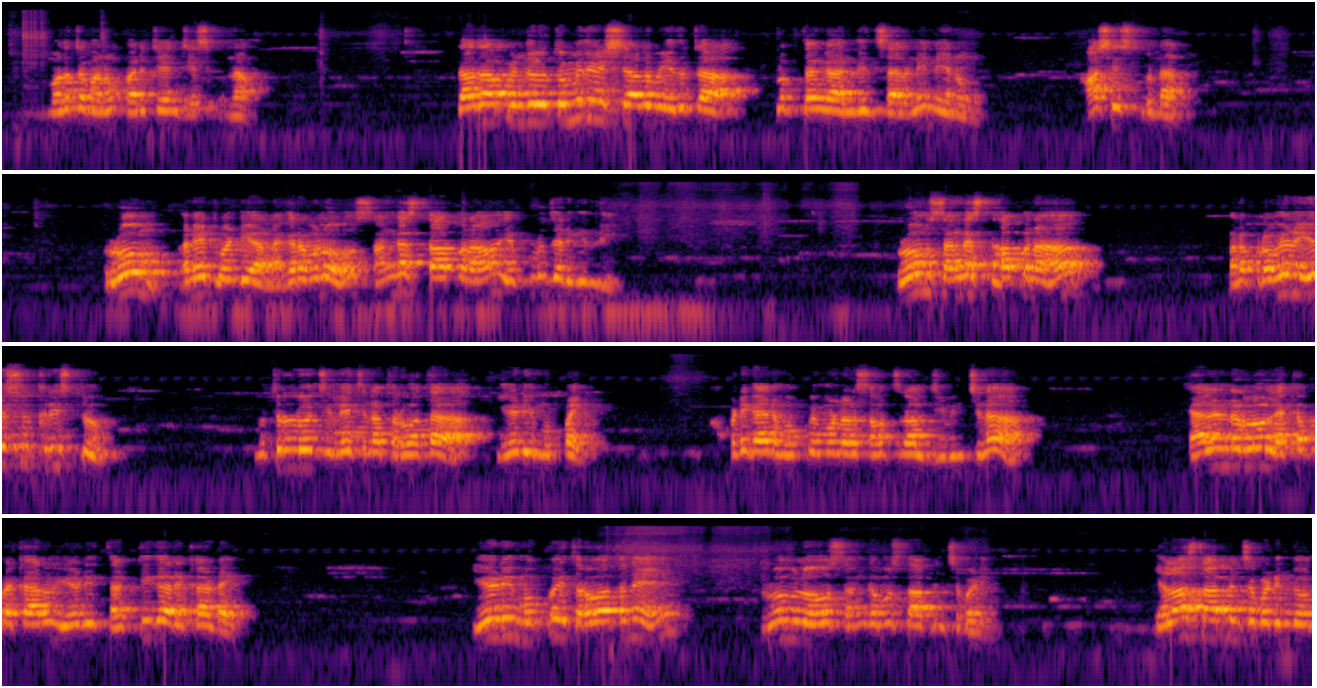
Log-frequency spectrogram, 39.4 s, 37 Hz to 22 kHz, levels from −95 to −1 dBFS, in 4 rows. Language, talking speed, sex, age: Telugu, 80 wpm, male, 50-69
